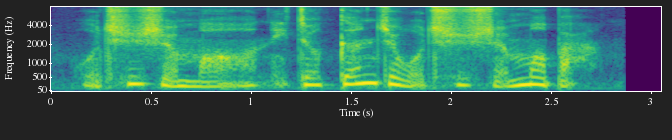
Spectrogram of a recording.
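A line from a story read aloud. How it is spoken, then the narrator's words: Sighing, resolute. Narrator (Chinese): 佘世友咬咬牙，叹了口气说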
